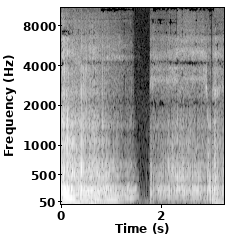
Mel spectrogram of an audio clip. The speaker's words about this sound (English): The snore that he had meant that he would not be waking up anytime soon.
